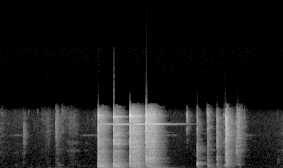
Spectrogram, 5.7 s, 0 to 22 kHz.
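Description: Hammer-like knocks on the bare Honda D16Y7 engine block at the crankshaft and connecting rods. There are four hard, ringing metal strikes in quick succession, then about five lighter knocks a second or so later.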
